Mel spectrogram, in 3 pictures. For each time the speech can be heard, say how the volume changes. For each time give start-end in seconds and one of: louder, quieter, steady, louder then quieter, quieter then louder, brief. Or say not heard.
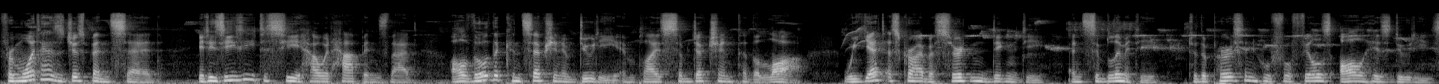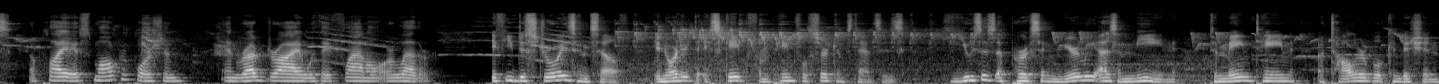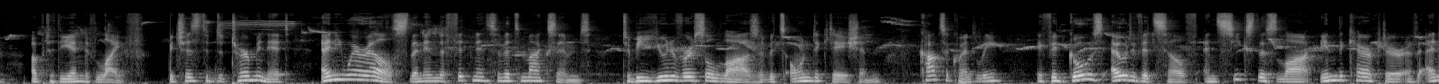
0.0-43.1 steady.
